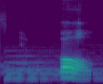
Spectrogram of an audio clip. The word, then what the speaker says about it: Imbolc: Imbolc can also be pronounced as Imbolc, which translates to in the belly of the mother.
